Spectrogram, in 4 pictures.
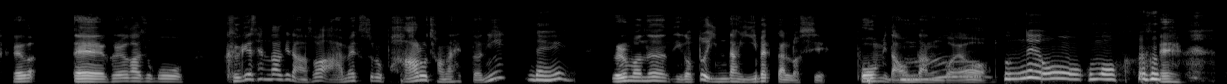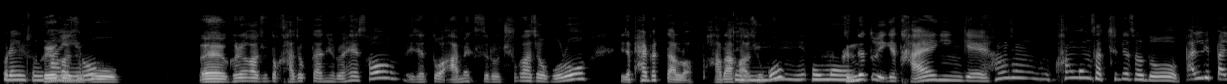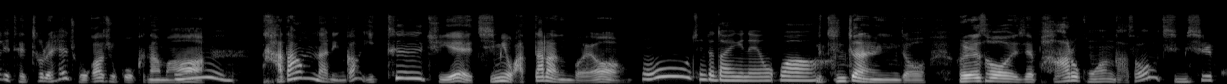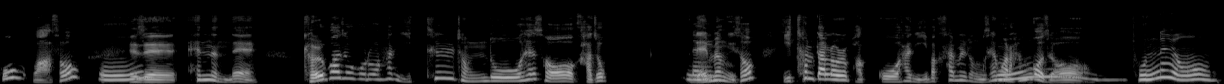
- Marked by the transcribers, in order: other background noise; laugh; "다행으로" said as "다행이로"
- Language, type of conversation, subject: Korean, podcast, 짐을 잃어버렸을 때 그 상황을 어떻게 해결하셨나요?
